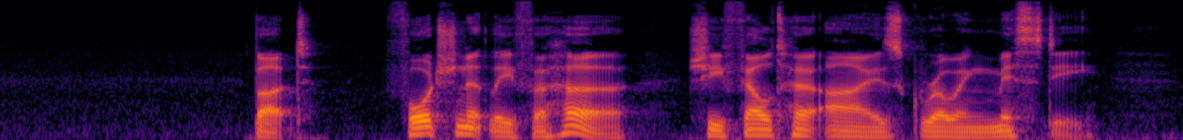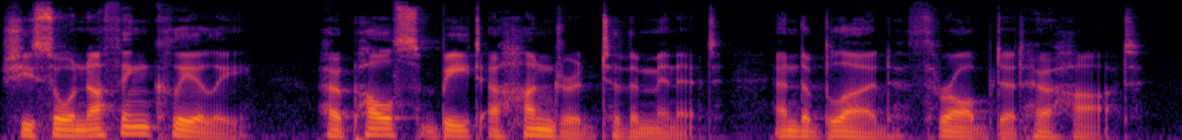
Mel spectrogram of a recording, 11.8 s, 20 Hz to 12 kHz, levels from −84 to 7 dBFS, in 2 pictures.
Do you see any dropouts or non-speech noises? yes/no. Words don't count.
no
